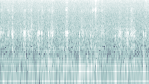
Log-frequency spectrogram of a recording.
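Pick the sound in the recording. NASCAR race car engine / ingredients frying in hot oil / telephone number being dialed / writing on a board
writing on a board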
